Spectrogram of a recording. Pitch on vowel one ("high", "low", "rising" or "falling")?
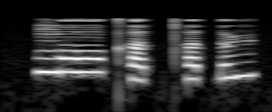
high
